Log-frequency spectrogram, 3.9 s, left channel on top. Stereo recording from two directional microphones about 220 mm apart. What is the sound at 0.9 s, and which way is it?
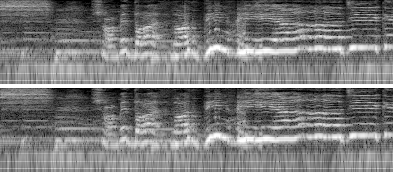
A woman's voice, 10° left (ahead or behind).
